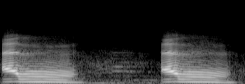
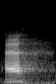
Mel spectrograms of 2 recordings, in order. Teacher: There's vibration going here for the dhal that isn't for the tha. When we say this, there's vibration right here.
